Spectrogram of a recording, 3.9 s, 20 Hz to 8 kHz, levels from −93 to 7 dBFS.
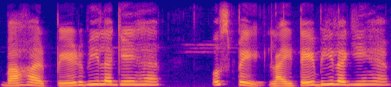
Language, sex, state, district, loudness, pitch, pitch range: Hindi, female, Rajasthan, Jaipur, -16 LUFS, 275 Hz, 225-290 Hz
